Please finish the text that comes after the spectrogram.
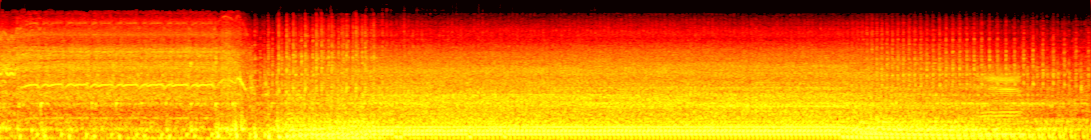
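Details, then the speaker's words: Push mower with stale ethanol fuel and a suspect brake/kill contact: after cranking it catches and runs rough about six seconds, then stumbles and fades. Owner thinks it may be a little flooded; cause unclear. "i can't get it to go at all that might have been a little flooded there"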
